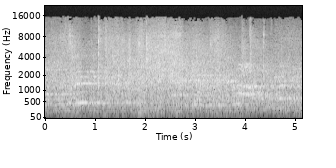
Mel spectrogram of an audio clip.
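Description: A crowd cheers and shouts loudly in a large echoing arena.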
